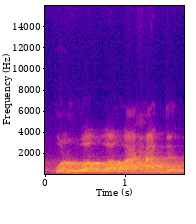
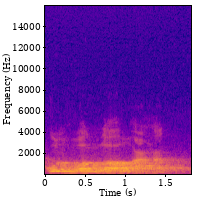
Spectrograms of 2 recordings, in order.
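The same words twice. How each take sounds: First: The final d ends with an echoing bounce. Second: The final d stops without any echoing release. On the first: "Ini di qalqalahnya" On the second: "tidak memakai qalqalah"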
